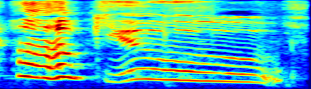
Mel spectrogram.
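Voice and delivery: normal talking voice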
